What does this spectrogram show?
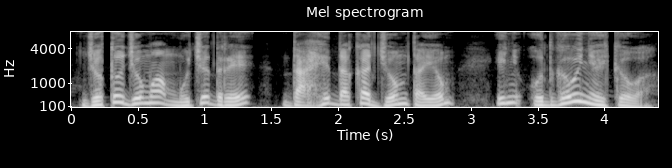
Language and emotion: Santali, happy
